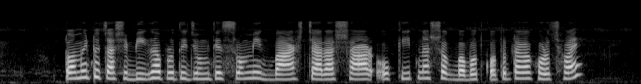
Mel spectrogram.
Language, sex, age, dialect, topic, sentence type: Bengali, female, 18-24, Rajbangshi, agriculture, question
